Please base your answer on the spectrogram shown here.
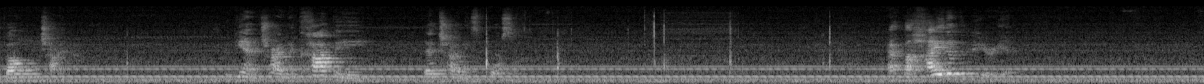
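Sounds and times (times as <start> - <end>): droning machine hum: 0.0 - 12.0.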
